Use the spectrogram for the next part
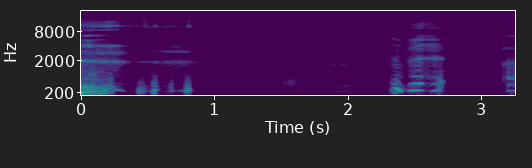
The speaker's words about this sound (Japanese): なにこれ、ゲップが止まる。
